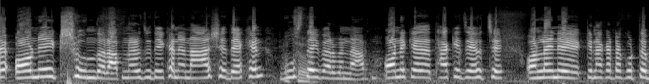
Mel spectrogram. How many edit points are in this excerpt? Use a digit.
1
